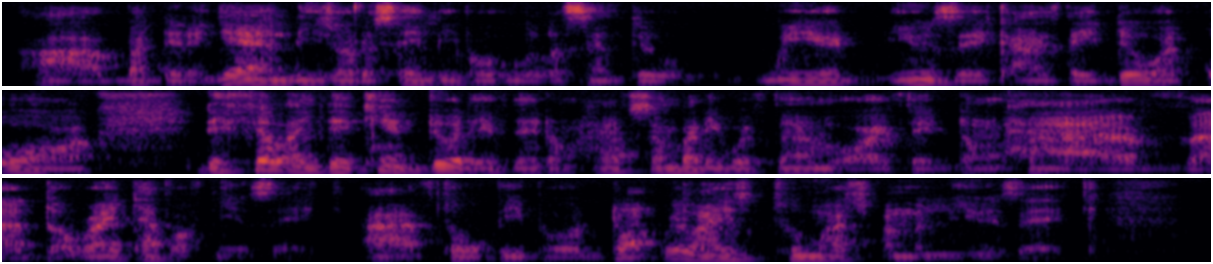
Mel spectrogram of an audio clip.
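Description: Noticeable background noise surrounds a man with a fairly low pitch. His intonation stays fairly even at a fairly quick pace. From Haiti. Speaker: martial arts instructor and personal trainer. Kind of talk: casual interview.

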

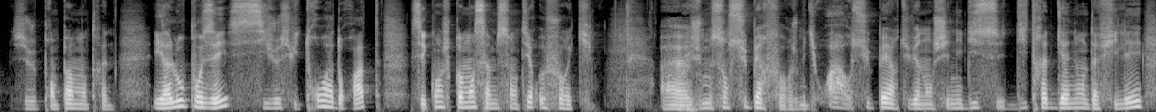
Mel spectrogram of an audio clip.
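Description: An unremarkable speaking voice moves at a fairly slow pace with fairly even intonation and big swings in loudness, the sound dry and close with no echo. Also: man. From France. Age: 40s. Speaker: trader. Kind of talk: interview.

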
